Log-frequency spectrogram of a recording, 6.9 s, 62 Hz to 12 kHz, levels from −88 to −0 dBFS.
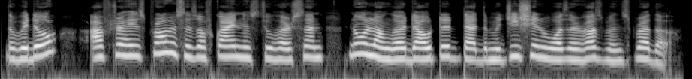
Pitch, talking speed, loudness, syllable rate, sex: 260 Hz, 175 wpm, -16 LUFS, 5.1 syllables/s, female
